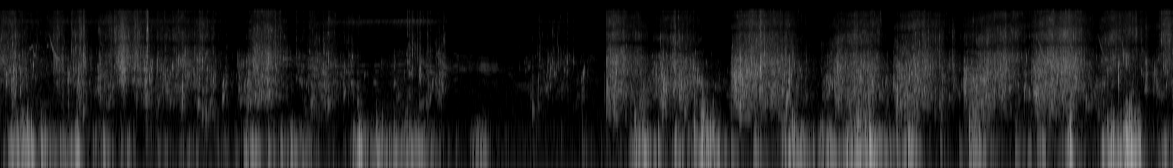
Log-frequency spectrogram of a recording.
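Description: Muddy floodwater sloshing and splashing in irregular bursts, with a brief lull about six seconds in.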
